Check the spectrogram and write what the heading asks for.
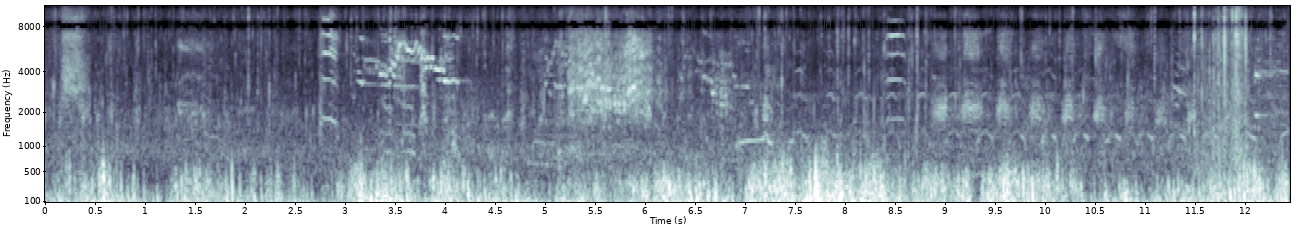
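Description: Waterfowl calling several times, including a quick run of short calls near the end, over a low rumble of wind on the microphone.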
